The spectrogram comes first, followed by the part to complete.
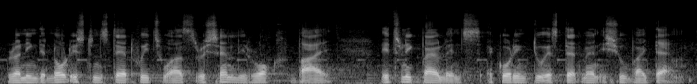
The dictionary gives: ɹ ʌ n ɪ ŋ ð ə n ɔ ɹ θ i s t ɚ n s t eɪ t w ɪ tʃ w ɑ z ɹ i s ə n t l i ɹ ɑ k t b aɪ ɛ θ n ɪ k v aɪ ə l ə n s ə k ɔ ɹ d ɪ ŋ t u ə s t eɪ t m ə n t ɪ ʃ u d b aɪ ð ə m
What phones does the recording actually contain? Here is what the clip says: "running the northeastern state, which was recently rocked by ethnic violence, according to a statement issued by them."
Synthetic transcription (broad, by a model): ɹ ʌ n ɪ ŋ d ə n ɔ ɹ t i s t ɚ n s t eɪ t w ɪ tʃ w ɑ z ɹ i s ə n t l i ɹ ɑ k b aɪ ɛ t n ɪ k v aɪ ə l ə n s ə k ɔ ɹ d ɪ ŋ t u ə s t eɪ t m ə n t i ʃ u b aɪ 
